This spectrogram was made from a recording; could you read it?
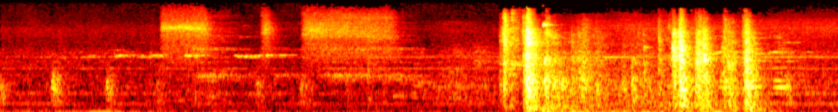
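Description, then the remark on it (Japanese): Inside a train car stopping at a station, a low steady rumble and brief hissing bursts give way to a loud, clattering rush as the sliding doors open, with air hissing and metallic knocks. “側の扉が開きます。ご注意ください。”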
